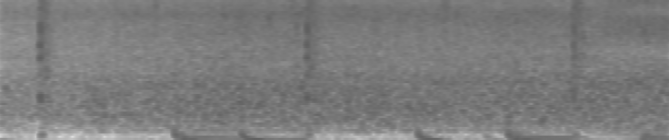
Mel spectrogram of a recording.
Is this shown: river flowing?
yes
